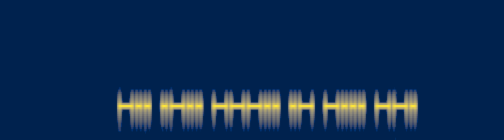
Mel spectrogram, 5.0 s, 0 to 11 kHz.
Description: Morse code, heard as a keyed tone, about 28 wpm, 700 Hz. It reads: DL8ABG
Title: DXCC-100 Call Signs - 6 Characters - 28wpm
